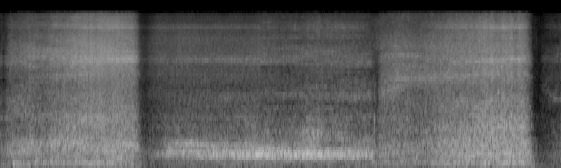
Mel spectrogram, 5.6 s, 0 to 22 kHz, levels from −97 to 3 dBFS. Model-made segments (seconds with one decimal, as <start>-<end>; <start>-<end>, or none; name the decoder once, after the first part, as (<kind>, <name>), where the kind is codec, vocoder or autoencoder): 0.8-2.6 (autoencoder, DAC-VAE)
